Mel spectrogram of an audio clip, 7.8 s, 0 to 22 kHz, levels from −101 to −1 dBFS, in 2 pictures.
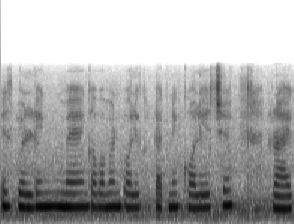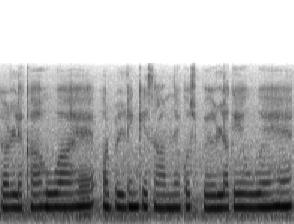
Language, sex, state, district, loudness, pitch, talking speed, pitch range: Hindi, female, Chhattisgarh, Raigarh, -12 LUFS, 215 Hz, 155 wpm, 210-220 Hz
